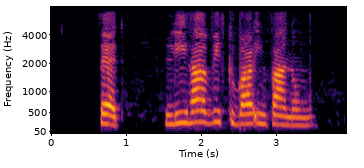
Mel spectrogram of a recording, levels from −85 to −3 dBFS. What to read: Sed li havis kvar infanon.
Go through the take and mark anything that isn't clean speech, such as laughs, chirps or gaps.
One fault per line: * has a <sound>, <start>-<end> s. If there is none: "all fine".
all fine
